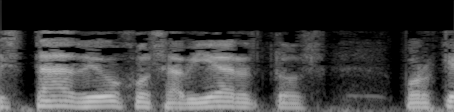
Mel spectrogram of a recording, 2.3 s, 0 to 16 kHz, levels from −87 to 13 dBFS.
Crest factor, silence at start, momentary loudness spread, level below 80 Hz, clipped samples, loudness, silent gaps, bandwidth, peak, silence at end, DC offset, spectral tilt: 18 dB; 0 s; 11 LU; -42 dBFS; under 0.1%; -18 LUFS; none; 6.6 kHz; -2 dBFS; 0 s; under 0.1%; -5.5 dB/octave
